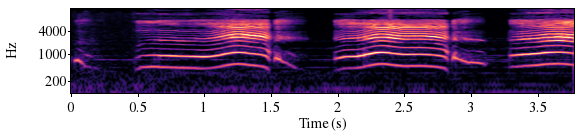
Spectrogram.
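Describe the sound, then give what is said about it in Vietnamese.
A child crying inside a house: three long wailing bursts, each swelling and bending in pitch before breaking off, loud and strained, over a low steady background hum. “tiếng trẻ con khóc vọng ra từ bên trong nhà.”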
